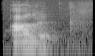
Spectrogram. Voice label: new, chamacoco; nuevo

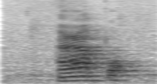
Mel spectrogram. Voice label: where, chamacoco; donde

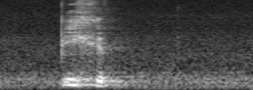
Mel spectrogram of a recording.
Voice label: "Ijɨt", Ishir Chamacoco; hijos

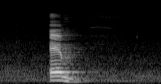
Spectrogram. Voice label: "Ehm", Ishir Chamacoco; alzar una cosa

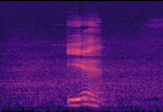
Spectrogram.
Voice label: "Hiiye", Ishir Chamacoco

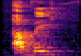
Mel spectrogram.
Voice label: husband, chamacoco; esposo

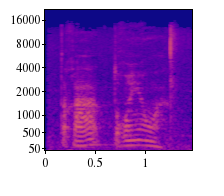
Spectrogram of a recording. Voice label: I will go w you, chamacoco; Puerto Diana

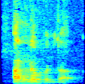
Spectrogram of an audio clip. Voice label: flesh (fruit), chamacoco; pulpa

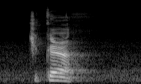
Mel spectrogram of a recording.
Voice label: "Chɨkẽra", Ishir Chamacoco; sonar

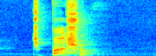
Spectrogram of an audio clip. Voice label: "Chɨpaâsho", Ishir Chamacoco; doblar o hacer dormir

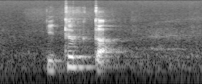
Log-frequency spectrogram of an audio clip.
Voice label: "Itɨlta", Ishir Chamacoco; mal olor

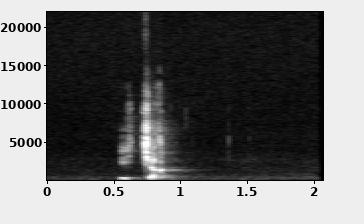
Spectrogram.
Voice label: "Ichak", Ishir Chamacoco; intestine

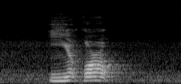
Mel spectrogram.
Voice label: "Ihyorõ", Ishir Chamacoco; palntas

